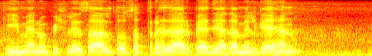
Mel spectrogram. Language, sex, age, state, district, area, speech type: Punjabi, male, 45-60, Punjab, Amritsar, rural, read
